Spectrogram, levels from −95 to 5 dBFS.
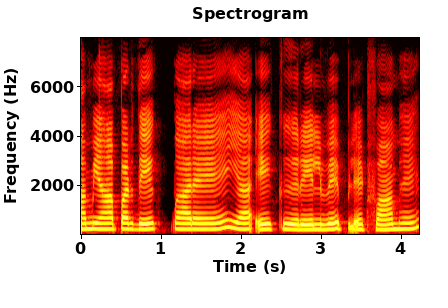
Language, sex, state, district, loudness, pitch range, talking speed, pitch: Hindi, female, Chhattisgarh, Korba, -14 LUFS, 215-230 Hz, 170 wpm, 220 Hz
